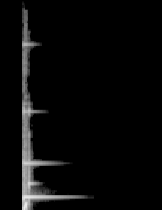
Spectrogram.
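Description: Intro sound effect: one quick rising plop with a bright ding ringing over it, fading away within about half a second.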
